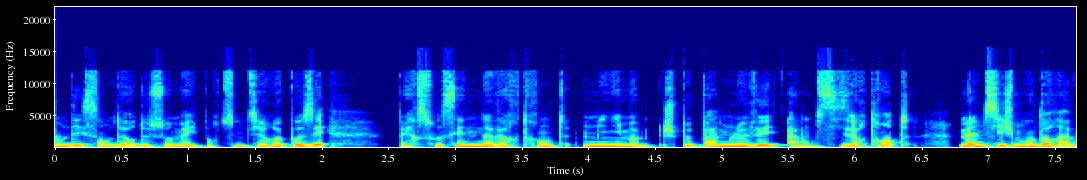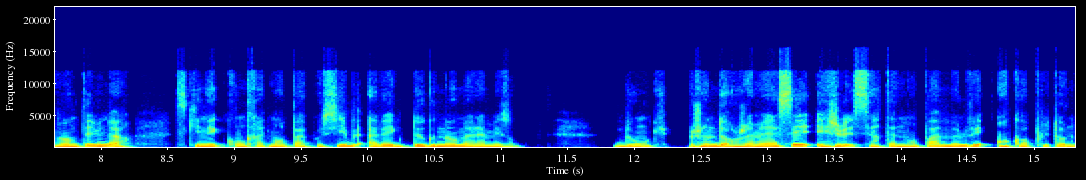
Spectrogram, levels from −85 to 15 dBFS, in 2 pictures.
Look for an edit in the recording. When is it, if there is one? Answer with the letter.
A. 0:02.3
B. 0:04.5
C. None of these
C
